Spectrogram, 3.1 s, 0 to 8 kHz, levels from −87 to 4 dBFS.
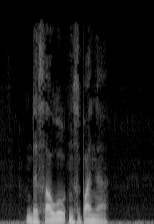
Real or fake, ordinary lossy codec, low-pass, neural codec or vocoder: fake; MP3, 32 kbps; 7.2 kHz; autoencoder, 22.05 kHz, a latent of 192 numbers a frame, VITS, trained on many speakers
